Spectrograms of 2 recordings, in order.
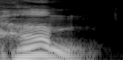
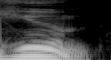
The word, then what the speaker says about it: Hum: Why do I keep saying The Weather and Hume? I don't know. It's like, it's probably The Weather and Hum. It's spelled H-U-M. But I have this weird tendency to overcomplicate everything. So I'm looking at H-U-M, thinking it can't just be Hum. It has to be Hume.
